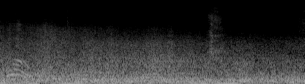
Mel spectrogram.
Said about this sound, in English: Well, that was a rather large explosion.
